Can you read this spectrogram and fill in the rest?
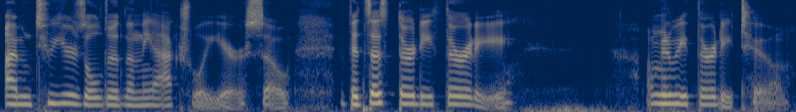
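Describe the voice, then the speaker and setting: A woman's voice: mid-range voice, moderate pace, a bit bright, clean tone, no room sound, studio quality. A woman in her twenties chatting casually as a vlogger, giggling often and filling her talk with "like.". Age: 20s. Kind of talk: casual chat to camera.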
